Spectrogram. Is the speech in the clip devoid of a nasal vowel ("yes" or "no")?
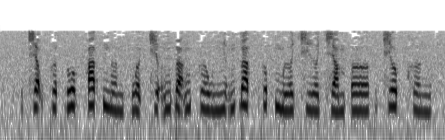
yes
